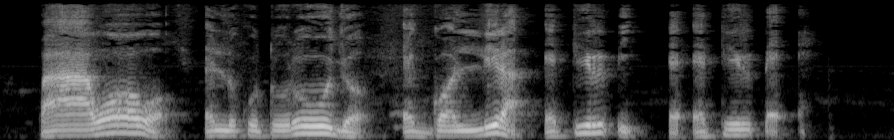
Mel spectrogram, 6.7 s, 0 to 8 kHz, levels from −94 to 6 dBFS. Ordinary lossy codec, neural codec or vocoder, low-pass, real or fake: MP3, 48 kbps; none; 7.2 kHz; real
